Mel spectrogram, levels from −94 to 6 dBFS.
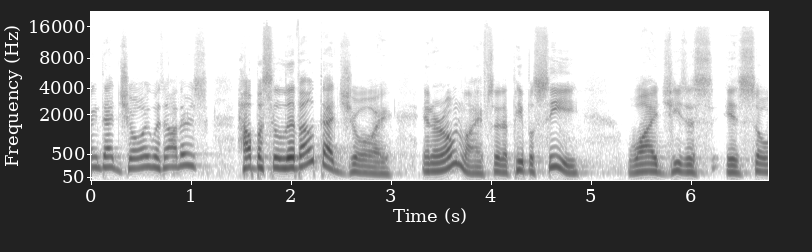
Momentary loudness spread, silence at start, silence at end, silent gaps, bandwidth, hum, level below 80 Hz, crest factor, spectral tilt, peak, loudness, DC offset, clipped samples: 11 LU; 0 s; 0 s; none; 15.5 kHz; none; -78 dBFS; 18 dB; -7.5 dB/octave; -18 dBFS; -36 LUFS; under 0.1%; under 0.1%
